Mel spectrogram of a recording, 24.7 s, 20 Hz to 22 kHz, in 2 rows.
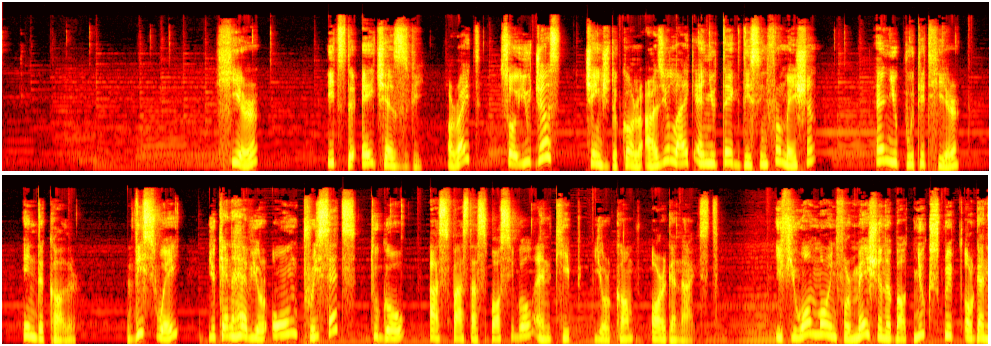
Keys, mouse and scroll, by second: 0.8-12.8 drag, 14.4-17.2 drag, 17.6 scroll down 1, 17.8 middle click, 18.3 click.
